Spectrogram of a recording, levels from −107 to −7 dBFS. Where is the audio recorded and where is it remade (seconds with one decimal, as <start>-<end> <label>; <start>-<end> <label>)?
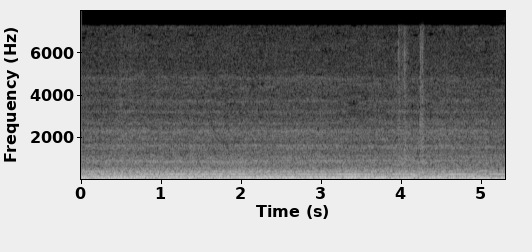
0.0-5.3 recorded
